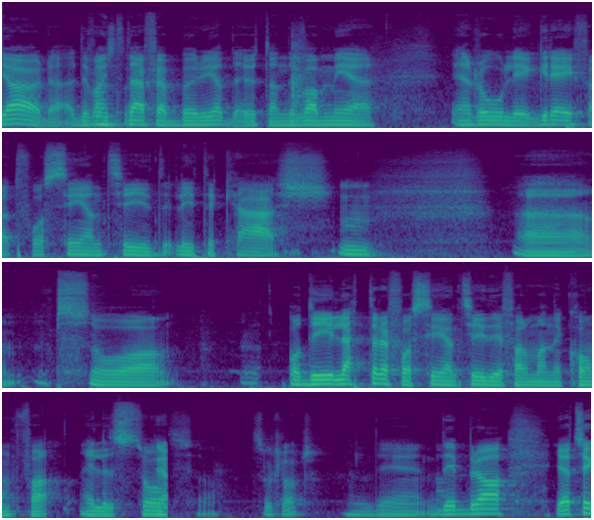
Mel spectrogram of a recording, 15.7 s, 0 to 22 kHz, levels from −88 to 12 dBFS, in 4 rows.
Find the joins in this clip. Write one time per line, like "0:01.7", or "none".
0:12.9
0:14.7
